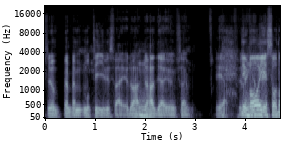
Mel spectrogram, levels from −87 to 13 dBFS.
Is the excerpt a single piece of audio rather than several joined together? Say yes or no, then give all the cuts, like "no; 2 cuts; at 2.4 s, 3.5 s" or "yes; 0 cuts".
yes; 0 cuts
